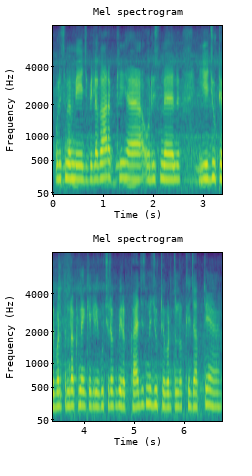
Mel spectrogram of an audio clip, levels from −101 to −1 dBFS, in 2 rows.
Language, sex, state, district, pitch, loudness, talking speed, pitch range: Hindi, female, Haryana, Jhajjar, 215 Hz, -15 LUFS, 230 wpm, 205-220 Hz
